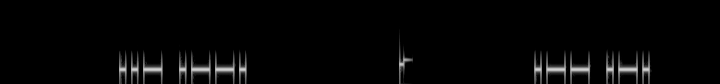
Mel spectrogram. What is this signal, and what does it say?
Morse code, heard as a keyed tone, about 20 wpm, 700 Hz. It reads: UP WR
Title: Top Two Letter Combinations in Words 20wpm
